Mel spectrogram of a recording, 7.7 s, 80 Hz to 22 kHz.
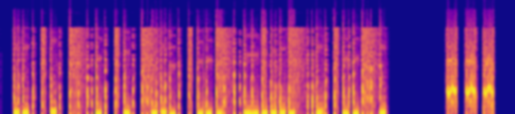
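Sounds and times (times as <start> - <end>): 
electronic SMS ringtone: 0.2 - 5.8.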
